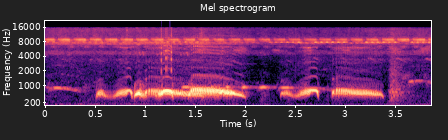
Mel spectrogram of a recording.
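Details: Spotted dove lure recording for coaxing silent doves to sing: a long, run-together mellow coo with wavering notes, a brief pause, then two further hooting phrases, under a faint constant high whine.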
